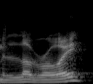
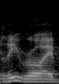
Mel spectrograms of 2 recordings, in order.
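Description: First: The stress is on the second syllable. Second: The stress is on the first syllable. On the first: This is how the name was said once he became popular. "the emphasis came on the second syllable of the word" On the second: This is the earlier way the name was said. "you said Leroy"

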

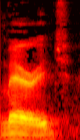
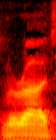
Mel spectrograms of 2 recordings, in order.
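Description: First: It sounds like the word marriage. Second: It sounds like the word mirage. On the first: "most people call it marriage" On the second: "my favorite was Mirage, like it's not really there"

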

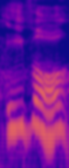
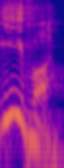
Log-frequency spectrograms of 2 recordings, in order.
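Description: First: It is said in a plain, ordinary speaking voice. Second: It is said in a put-on, dramatic vampire voice. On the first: The speaker calls it wrong. "Not evil" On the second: The speaker calls it right. "Say it like Vampire in Brooklyn"

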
